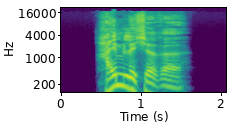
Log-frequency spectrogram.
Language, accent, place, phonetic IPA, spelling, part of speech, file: German, Germany, Berlin, [ˈhaɪ̯mlɪçəʁə], heimlichere, adjective, De-heimlichere.ogg
- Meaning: inflection of heimlich: 1. strong/mixed nominative/accusative feminine singular comparative degree 2. strong nominative/accusative plural comparative degree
